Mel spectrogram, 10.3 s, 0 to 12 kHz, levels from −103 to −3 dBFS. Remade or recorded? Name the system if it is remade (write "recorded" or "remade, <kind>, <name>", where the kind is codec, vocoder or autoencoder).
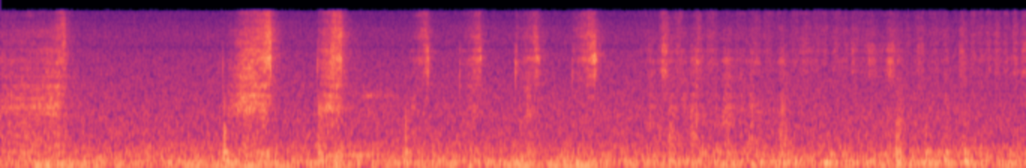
recorded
